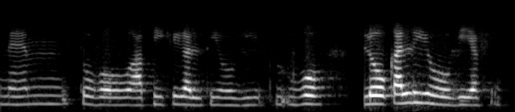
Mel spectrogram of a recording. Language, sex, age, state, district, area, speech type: Hindi, female, 18-30, Madhya Pradesh, Katni, rural, conversation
